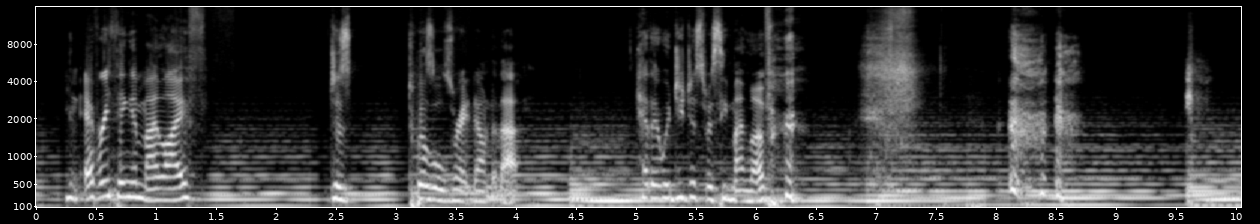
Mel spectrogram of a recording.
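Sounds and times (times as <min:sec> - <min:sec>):
speech: 0:00.2 - 0:01.6, 0:02.4 - 0:07.2
person coughing raspily: 0:06.1 - 0:08.8, 0:09.6 - 0:09.9
throat clearing: 0:07.8 - 0:08.8, 0:09.6 - 0:09.9.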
